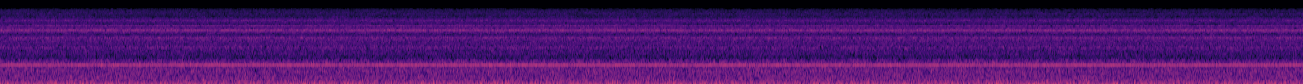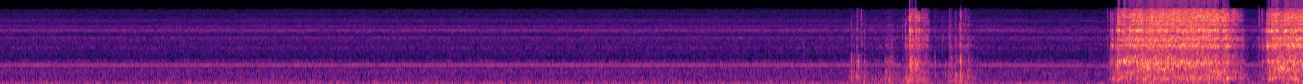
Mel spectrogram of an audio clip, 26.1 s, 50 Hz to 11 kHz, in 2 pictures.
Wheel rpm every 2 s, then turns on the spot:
0, 0, 0, 0, 0, 0, 0, 0, 0, 0, 0, 0, 80.
none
